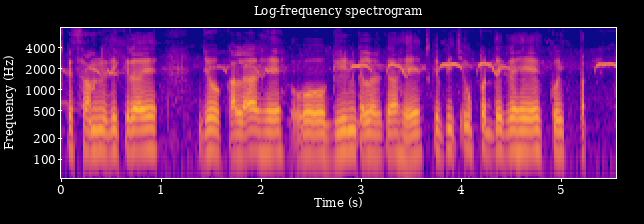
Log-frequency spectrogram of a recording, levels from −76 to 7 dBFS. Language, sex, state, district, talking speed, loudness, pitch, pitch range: Hindi, male, Bihar, Kishanganj, 250 wpm, -16 LUFS, 130 Hz, 125-135 Hz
